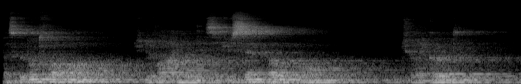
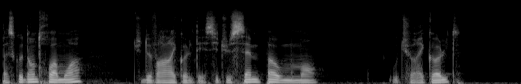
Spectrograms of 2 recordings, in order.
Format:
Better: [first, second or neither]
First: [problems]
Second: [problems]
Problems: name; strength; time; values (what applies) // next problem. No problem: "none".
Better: second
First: room echo; strong; dies away in 2.5 s // off-mic speech; far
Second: none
